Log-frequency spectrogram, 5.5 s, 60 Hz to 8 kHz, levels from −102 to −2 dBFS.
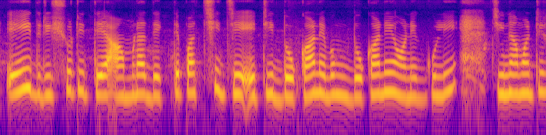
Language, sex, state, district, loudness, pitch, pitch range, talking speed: Bengali, female, West Bengal, Malda, -19 LUFS, 265 Hz, 250-275 Hz, 140 wpm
